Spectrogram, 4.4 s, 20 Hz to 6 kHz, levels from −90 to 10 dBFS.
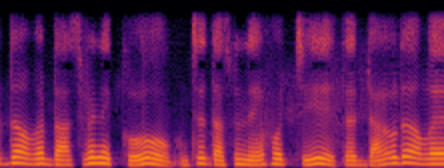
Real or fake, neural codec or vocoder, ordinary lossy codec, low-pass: fake; codec, 24 kHz, 0.9 kbps, WavTokenizer, large speech release; none; 5.4 kHz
